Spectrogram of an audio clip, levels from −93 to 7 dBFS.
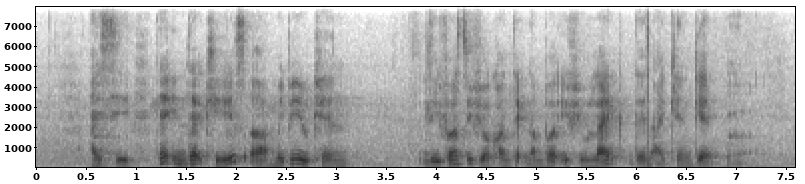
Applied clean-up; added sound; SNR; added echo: none; Burping, eructation; 15 dB; none.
